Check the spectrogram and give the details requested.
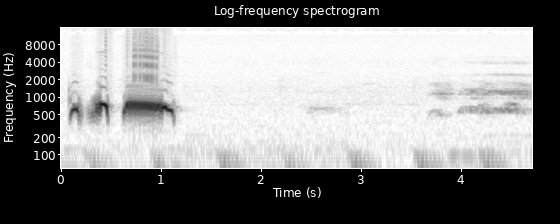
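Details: Decoy spotted dove calling hard to provoke fights. Two short hooked coos are followed by one long, buzzy, level coo, all low and mellow. Faint soft tapping and a distant, quieter coo come after.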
